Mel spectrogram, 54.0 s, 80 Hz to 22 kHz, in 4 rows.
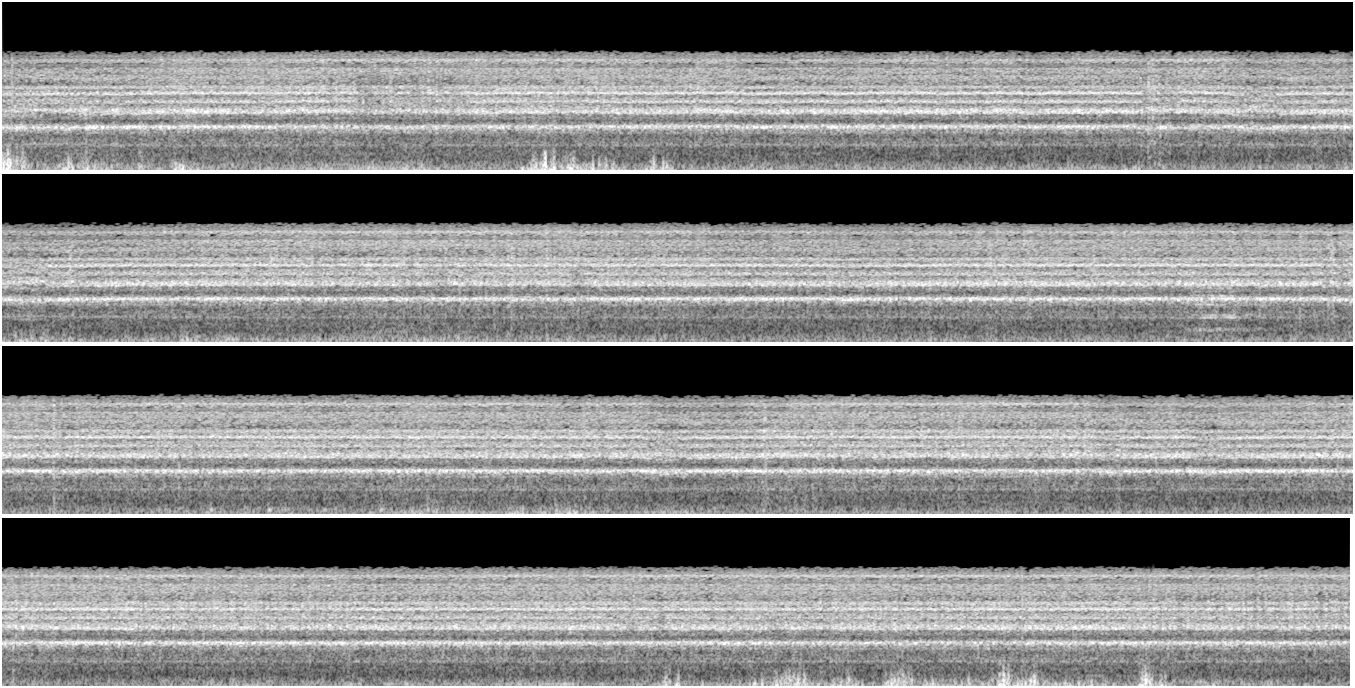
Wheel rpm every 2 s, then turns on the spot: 150, 160, 160, 160, 160, 160, 160, 150, 150, 160, 150, 160, 150, 150, 160, 150, 150, 160, 150, 150, 160, 160, 160, 150, 160, 160, 150.
none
